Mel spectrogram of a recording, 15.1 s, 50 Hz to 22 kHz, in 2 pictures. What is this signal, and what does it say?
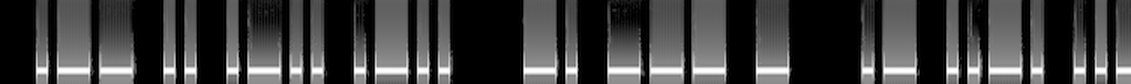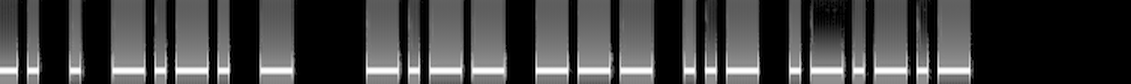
Morse code, heard as a keyed tone, about 17 wpm, 700 Hz. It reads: WILL NOT AFFECT YOU.
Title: Sentences from Top 900 Words 17wpm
